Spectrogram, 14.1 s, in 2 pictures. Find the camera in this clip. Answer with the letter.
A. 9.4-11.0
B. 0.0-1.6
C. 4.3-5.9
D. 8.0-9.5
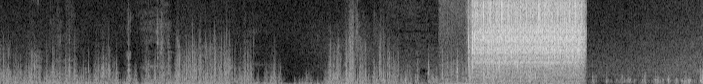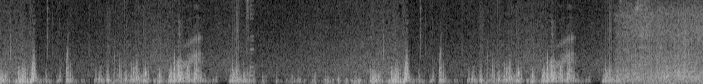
C.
